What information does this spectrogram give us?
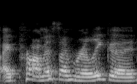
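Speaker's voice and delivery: normal talking voice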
